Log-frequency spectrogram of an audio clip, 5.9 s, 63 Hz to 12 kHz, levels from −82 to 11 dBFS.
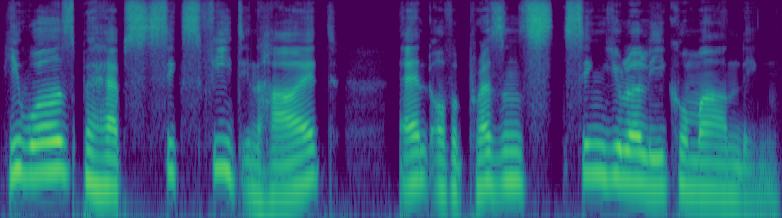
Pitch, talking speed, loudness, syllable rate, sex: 145 Hz, 135 wpm, -19 LUFS, 4.0 syllables/s, male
